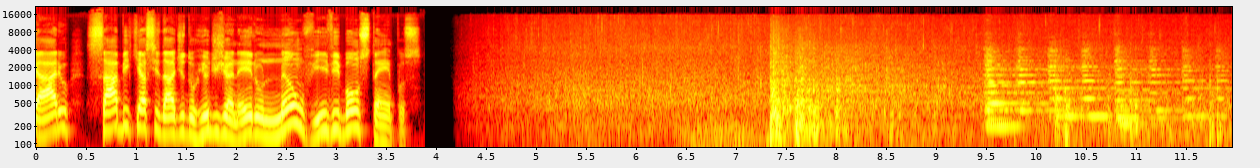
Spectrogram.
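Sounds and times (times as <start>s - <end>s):
speech: 0.0s - 3.9s
heavy rain hissing: 4.2s - 11.9s
thunder cracking and rumbling: 6.4s - 9.3s.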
